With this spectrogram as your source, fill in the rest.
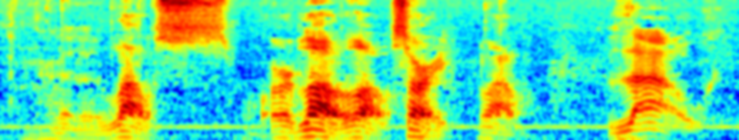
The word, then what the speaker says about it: Laos: or oh sorry Wow Lao it's pronounced Lao not Laos Wow cool okay okay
